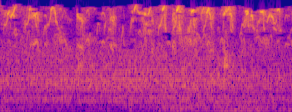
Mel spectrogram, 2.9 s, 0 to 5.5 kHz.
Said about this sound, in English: the sanderling, the small pale sandpiper we often see on summer beaches, a bird that makes a round trip of some 16,000 miles between Greenland and Chile.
